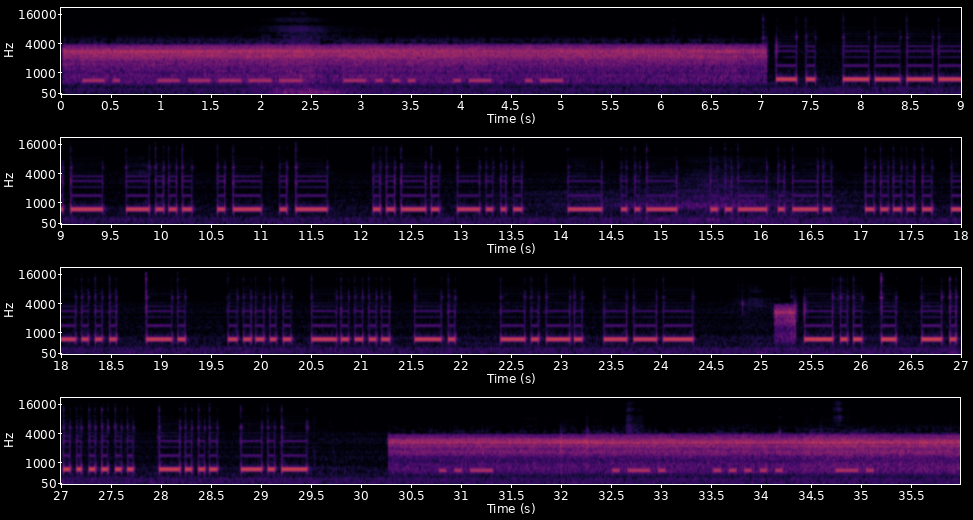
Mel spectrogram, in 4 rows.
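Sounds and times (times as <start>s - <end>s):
receiver hiss: 0.0s - 7.1s, 25.2s - 25.4s, 30.3s - 35.9s
morse code tones: 0.2s - 5.1s, 7.1s - 24.4s, 25.2s - 29.5s, 30.3s - 31.5s, 32.4s - 35.4s.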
